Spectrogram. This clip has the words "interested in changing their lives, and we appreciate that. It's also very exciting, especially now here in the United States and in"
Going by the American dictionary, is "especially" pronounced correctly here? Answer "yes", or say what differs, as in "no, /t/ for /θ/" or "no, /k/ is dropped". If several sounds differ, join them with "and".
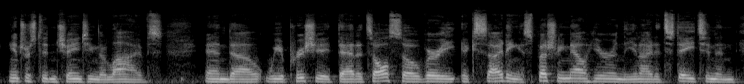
yes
